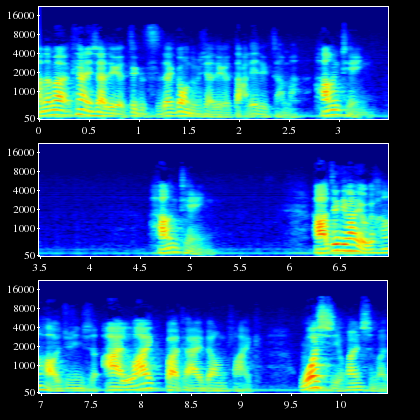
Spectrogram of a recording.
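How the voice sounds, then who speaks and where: A man teaching an English lesson, explaining in Chinese, spelling words letter by letter and having learners repeat after him. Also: mid-range voice.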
